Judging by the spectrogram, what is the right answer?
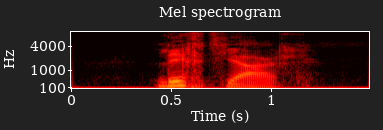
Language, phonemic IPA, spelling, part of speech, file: Dutch, /ˈlɪxtjaːr/, lichtjaar, noun, Nl-lichtjaar.ogg
- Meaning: light year (astronomical distance taking a year at light speed)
